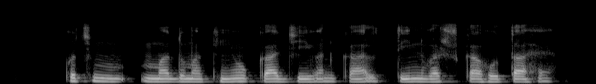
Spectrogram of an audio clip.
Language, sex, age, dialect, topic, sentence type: Hindi, male, 18-24, Kanauji Braj Bhasha, agriculture, statement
